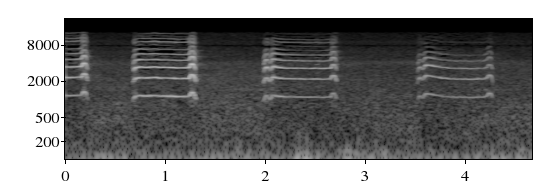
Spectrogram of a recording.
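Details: Black-tailed godwit guarding its nest and chicks hidden in grass, defending territory against intruders; four long, even, nasal calls, level and slightly falling, given roughly once a second.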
